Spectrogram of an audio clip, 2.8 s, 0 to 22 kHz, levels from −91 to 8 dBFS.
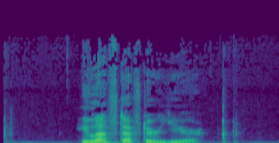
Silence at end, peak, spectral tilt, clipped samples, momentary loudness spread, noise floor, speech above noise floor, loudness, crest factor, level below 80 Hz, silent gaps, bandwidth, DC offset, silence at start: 0.55 s; -4 dBFS; -6 dB/octave; under 0.1%; 22 LU; -59 dBFS; 35 dB; -25 LUFS; 24 dB; -44 dBFS; none; 16.5 kHz; under 0.1%; 0.8 s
